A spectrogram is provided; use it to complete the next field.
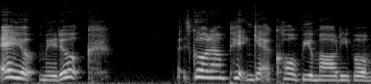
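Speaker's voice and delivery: accent from Nottingham. Talking about British accents on screen, the speaker dips into a Nottingham accent. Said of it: "Sometimes I do dip into my Nottingham accent".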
